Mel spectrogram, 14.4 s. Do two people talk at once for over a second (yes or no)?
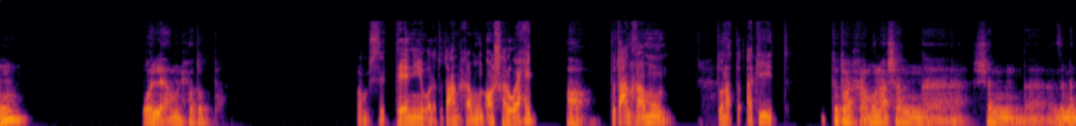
no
